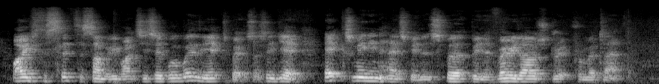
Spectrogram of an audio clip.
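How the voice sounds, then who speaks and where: Against noticeable background noise and audible room echo, a man with a fairly high pitch talks at a very fast pace with hardly any pauses and ordinary pitch variation. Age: 70s. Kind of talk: casual chat.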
